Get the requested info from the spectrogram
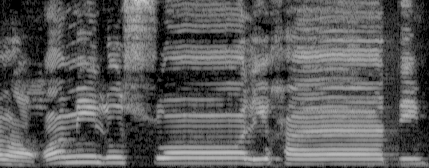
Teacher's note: لام کو سواد سے ملایا، سواد پہ کھڑی زبر ہے تو ایک الف کی مقدار کھینچ کر پڑھا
